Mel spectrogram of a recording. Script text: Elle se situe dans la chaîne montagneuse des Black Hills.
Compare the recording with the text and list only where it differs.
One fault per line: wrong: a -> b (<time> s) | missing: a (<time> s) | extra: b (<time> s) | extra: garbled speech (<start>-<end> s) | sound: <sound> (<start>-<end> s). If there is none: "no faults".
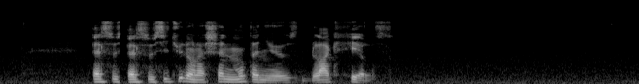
extra: elle se (1.2 s)
missing: des (3.0 s)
